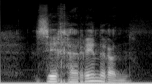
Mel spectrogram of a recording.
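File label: "zich herinneren", Dutch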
